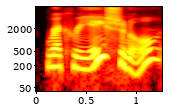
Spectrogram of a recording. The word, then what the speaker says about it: recreational: Recreational emphasizes the third syllable, recreational.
